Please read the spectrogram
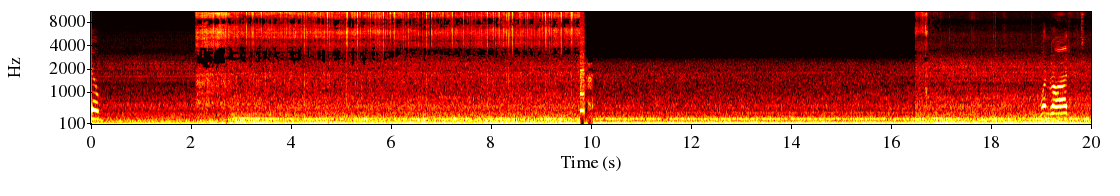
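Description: Shielded metal arc welding with a 7018 low-hydrogen rod: the arc crackles and hisses for about eight seconds, starting about two seconds in and cutting off suddenly. Underneath, an engine-driven welding machine runs steadily, its engine speeding up as the arc is struck.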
